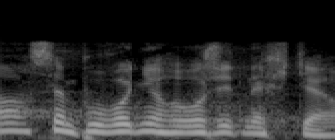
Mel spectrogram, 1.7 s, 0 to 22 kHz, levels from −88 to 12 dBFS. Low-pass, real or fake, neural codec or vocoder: 7.2 kHz; real; none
